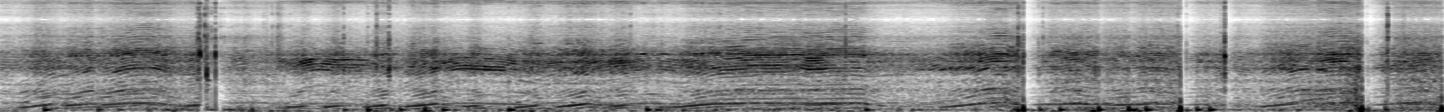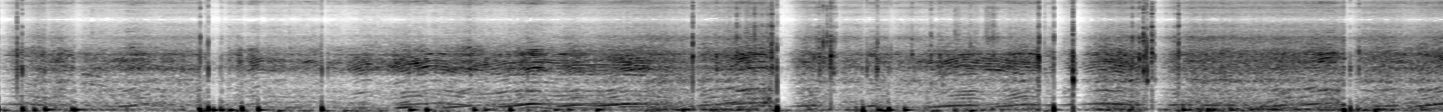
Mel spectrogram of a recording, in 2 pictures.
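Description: Race snowmobile engine revving up and dropping back over and over as the throttle is worked through the bumps, with wind rushing past a helmet-mounted camera. Several sharp knocks come through as the sled jolts over the bumps.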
